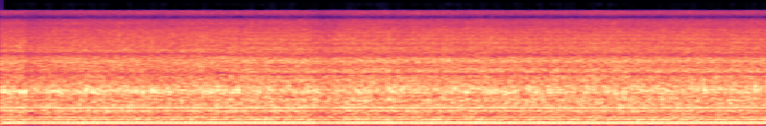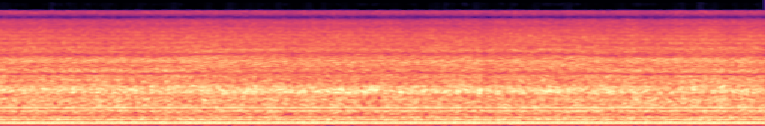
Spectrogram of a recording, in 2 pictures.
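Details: Briggs & Stratton engine on a Sears Craftsman mower after service/repair, warm with the auto choke open: steady, even speed with a smooth, consistent drone and no misses or surging. The auto choke works as it should, so running is normal.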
